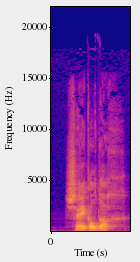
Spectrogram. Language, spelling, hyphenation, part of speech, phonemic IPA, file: Dutch, schrikkeldag, schrik‧kel‧dag, noun, /ˈsxrɪ.kəlˌdɑx/, Nl-schrikkeldag.ogg
- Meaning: leap day (29 February)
